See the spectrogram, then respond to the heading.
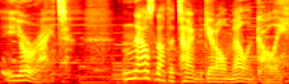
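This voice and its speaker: An actress voicing a gloomy, worried member of a theatre troupe in a video game, slow and downcast. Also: female voice, very deep voice, very animated, loud music behind the voice, heavily acted. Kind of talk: video game cutscene voice acting.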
